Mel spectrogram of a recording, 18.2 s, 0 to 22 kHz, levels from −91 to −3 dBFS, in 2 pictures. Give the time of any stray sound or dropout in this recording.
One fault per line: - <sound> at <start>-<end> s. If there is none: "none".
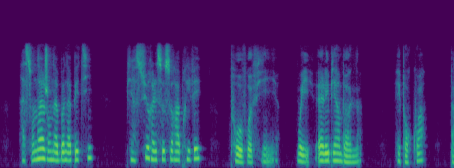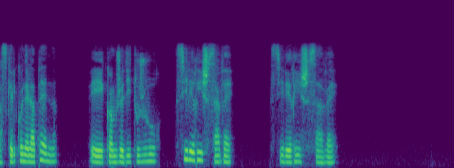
none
